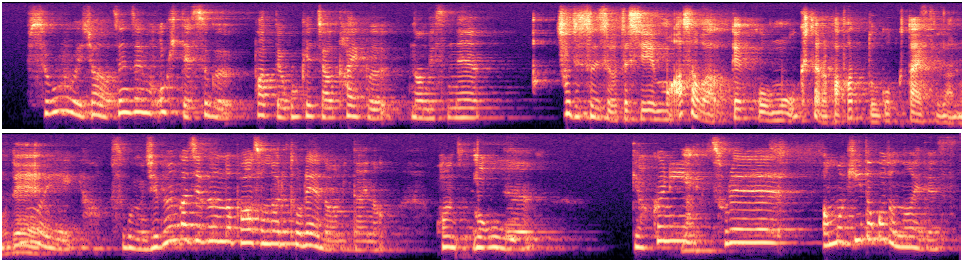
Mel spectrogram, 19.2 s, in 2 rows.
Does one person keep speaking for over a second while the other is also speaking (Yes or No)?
No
